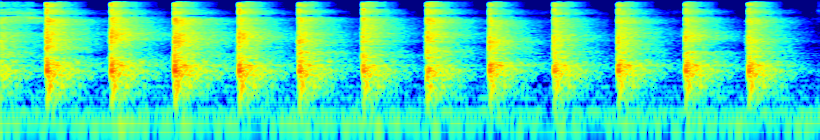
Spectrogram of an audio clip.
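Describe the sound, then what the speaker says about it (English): A dozen evenly spaced, sharp hand claps ring out one by one in a chair yoga class, each loud and close with a short decay, on a steady slow beat and with no talking. "I want you to give yourself a round of applause"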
